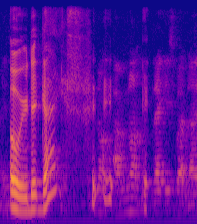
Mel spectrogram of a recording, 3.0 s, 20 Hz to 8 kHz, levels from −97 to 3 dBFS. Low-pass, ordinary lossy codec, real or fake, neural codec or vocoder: 7.2 kHz; none; real; none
